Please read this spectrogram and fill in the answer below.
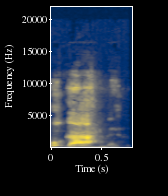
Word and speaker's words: Hoegaarden: Qual é a pronúncia correta desta aqui? Essa é a Hoegaarden.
